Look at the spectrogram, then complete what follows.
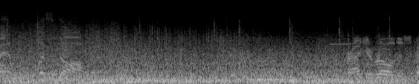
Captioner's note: engine roaring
